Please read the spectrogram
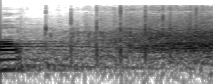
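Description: Audience applause that starts just as a woman's last spoken word ends and builds up over about a second and a half, then holds steady.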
